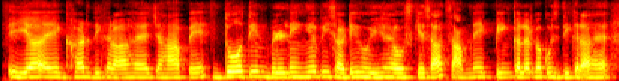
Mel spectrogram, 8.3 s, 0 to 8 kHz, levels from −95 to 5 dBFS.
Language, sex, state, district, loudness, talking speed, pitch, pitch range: Hindi, male, Chhattisgarh, Bastar, -16 LUFS, 190 wpm, 165 Hz, 160-175 Hz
